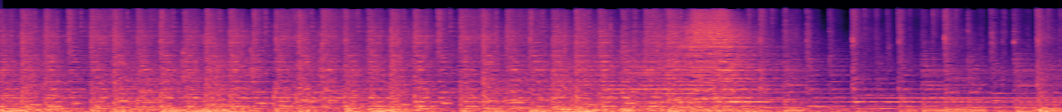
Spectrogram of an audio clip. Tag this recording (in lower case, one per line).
music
